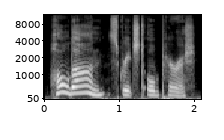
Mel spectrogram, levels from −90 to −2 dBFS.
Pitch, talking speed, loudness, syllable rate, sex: 210 Hz, 145 wpm, -19 LUFS, 3.9 syllables/s, female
